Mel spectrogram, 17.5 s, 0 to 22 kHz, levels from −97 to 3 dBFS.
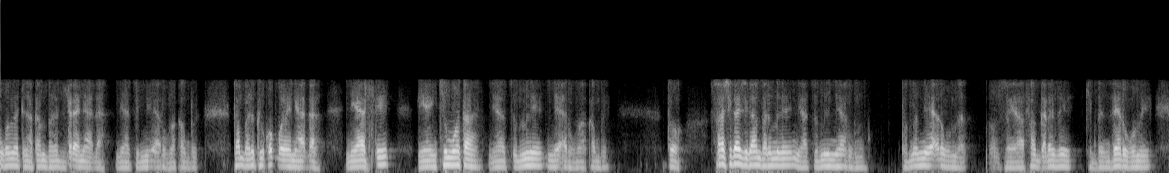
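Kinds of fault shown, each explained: G.723.1 codec: the whole clip runs through this old low-rate telephony codec at 6.3 kbit/s. Nothing above 4 kHz survives, and the slow 30 ms frame updates leave the speech muffled and hoarse, with consonants smeared into each other. The codec damage is heavy.
VoIP packet loss concealed by the speech codec: there are three short dropouts, at about 2.21, 7.19 and 14.78 s. Each one is a single lost 30 ms frame that the decoder papers over by extending its last pitch and filter. The speech stays weak or distorted until about 2.31, 7.25 and 14.91 s.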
